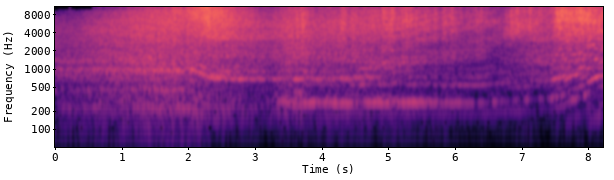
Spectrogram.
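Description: The engine of Fernando Alonso's Renault RS20 Formula 1 car at the Circuit de Barcelona-Catalunya screams and revs, its high whining pitch rising and falling in smooth harmonic sweeps, holding loud and steady throughout with no voices.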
